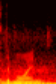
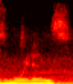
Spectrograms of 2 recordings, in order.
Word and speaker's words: Des Moines: Because it's spelled Des Moines, but it's Des Moines. it. Des Moines.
